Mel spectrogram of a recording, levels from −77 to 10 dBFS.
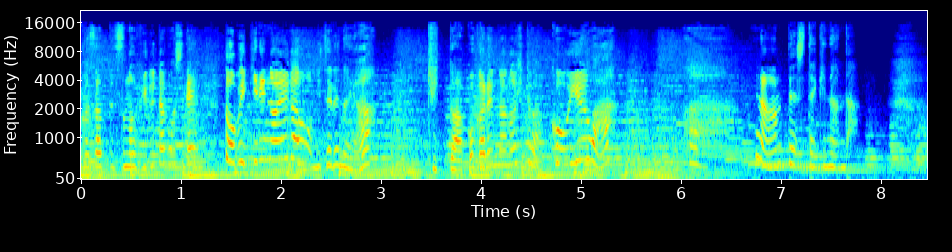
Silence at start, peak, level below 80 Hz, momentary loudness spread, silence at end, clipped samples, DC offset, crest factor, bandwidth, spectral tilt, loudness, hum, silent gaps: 0 s; -2 dBFS; -42 dBFS; 11 LU; 0 s; under 0.1%; under 0.1%; 18 dB; 16.5 kHz; -4 dB/octave; -19 LUFS; none; none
